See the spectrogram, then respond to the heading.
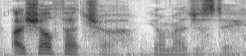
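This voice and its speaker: An actor playing a formal, deferential royal attendant in a fantasy audio roleplay. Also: male voice, lowish voice, lively intonation, moderate pace, creaky, background noise. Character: formal, discreet male royal attendant announcing guests.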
